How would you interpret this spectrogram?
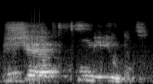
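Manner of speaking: "Chef Kumiut" said very slowly, each syllable apart; slow pronunciation. Shown as a demonstration. Teacher slowing down so the class can repeat. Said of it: "words list".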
